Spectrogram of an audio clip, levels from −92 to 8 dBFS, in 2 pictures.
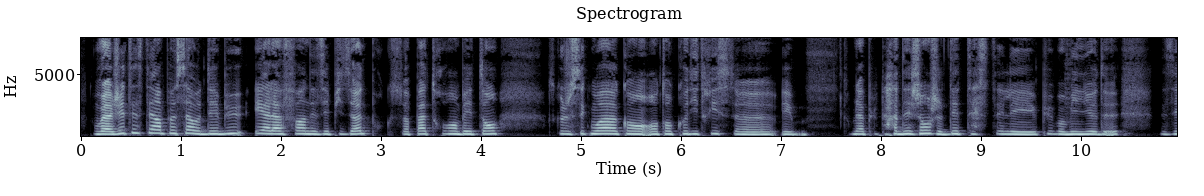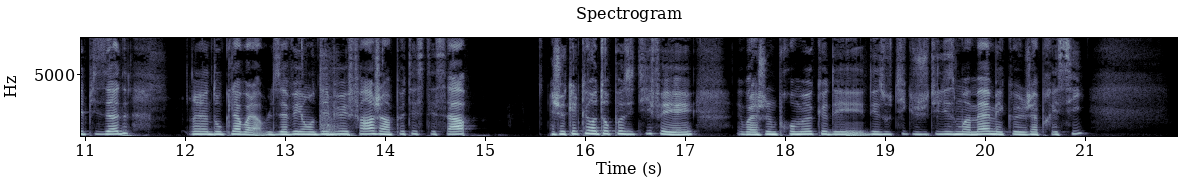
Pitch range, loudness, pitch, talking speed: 200-230 Hz, -19 LUFS, 215 Hz, 230 wpm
